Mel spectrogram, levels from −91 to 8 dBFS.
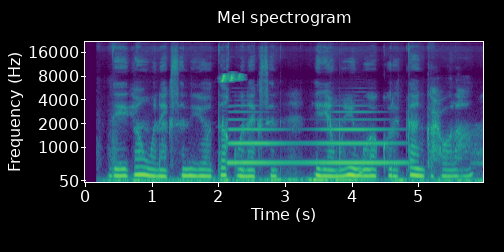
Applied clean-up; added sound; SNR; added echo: none; Chirp, tweet + Wind instrument, woodwind instrument; 4 dB; none.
